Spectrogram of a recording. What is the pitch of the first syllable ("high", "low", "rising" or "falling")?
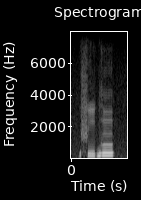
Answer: low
